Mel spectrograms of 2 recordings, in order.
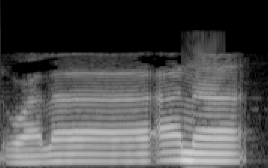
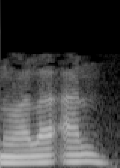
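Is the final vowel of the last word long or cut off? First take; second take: long; cut off. First: The final vowel is held long at the stop. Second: The final vowel is dropped and the word cut off. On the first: The speaker calls it right. "berhenti mad wa la ana gitu" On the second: The speaker calls it wrong. "bukan wa la an"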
